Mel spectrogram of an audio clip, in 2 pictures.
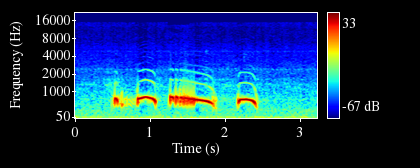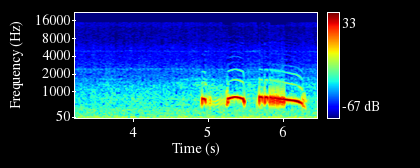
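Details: Decoy spotted dove of the medium-voice type, used in hunting blinds to lure wild birds. Two matching phrases about four seconds apart: short note, arched coo, long sinking coo, with a separate closing coo in the first.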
